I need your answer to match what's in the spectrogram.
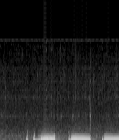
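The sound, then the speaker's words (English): Three low, buzzing hums with a strong harmonic drone, each lasting about half a second, preceded by a couple of short knocks; a deep, boat-horn-like toadfish mating call, a low thrumming heard by Monterey residents in summer. “So a few years ago, Monterey residents were just puzzled by this low thrumming sound in the summer.”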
